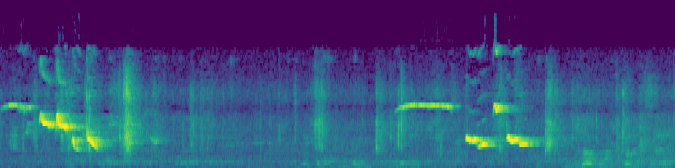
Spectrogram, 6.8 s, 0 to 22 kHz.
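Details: A European robin in Tafira, Gran Canaria, in August 2022 sings two brief, high, thin phrases of sliding, tinkling notes separated by a long pause, over a faint low background hum.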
